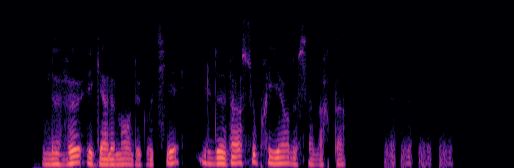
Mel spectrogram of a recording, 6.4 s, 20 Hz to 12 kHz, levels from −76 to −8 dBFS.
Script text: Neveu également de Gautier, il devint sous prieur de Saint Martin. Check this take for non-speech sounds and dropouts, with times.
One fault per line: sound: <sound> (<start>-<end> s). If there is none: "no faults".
sound: laugh (4.8-5.7 s)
